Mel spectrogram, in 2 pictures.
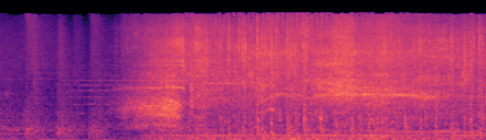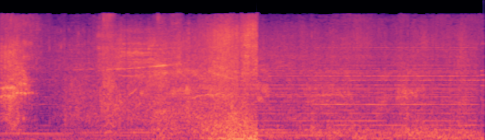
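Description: Film soundtrack: dramatic score over battle sound effects, with a heavy explosion about ten seconds in.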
